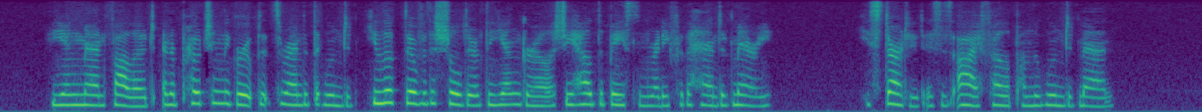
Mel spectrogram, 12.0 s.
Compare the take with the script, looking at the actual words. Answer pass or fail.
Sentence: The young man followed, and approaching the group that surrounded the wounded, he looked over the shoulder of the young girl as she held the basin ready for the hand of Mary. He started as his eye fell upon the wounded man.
pass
